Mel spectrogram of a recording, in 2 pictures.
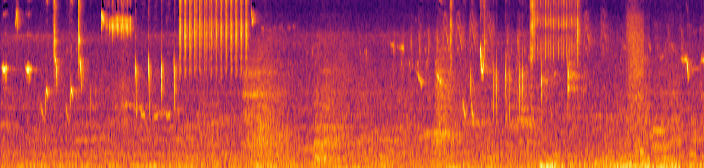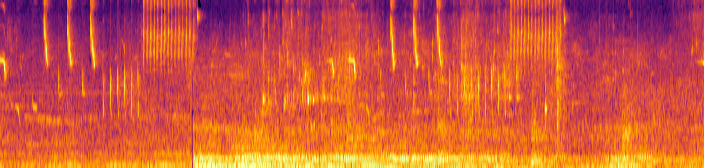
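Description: Birds chirping and calling: many short chirps and several quick buzzy trills. A low rumble joins in from about two-thirds of the way through and fades near the end.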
